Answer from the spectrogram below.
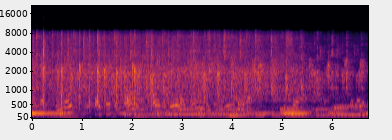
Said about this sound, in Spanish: Y denle un fuerte aplauso, hermanos, al Señor.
